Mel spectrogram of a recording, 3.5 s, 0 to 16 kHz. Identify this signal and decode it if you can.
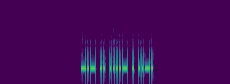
Morse code, heard as a keyed tone, about 50 wpm, 700 Hz. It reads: KI4EF
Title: USA Call Signs Repeated 2x 50wpm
